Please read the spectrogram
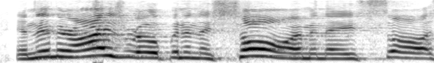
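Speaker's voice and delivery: preacher's peak; climactic proclamation. Acted. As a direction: shout the revelation. Climactic narration.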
